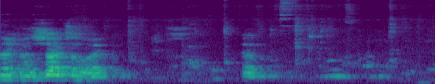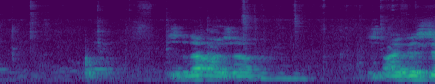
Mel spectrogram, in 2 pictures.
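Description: A man speaks slowly and calmly into a microphone, with pauses.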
